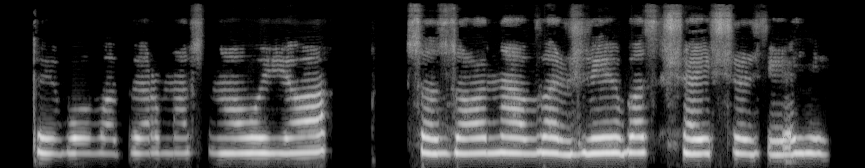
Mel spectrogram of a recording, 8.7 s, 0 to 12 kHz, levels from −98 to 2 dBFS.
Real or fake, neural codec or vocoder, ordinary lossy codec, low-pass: real; none; MP3, 64 kbps; 10.8 kHz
